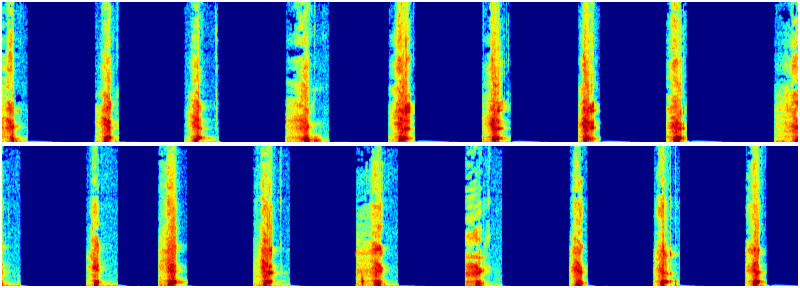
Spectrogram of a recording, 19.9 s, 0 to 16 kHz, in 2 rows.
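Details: Audio-only recording of persistent hiccups described as violent and loud, in a January 2020 series after bouts lasting many hours a day in late December 2019: sharp, abrupt hiccups about 52 a minute, fairly steady, silent between.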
